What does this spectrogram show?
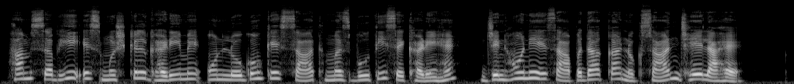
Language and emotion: Hindi, neutral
